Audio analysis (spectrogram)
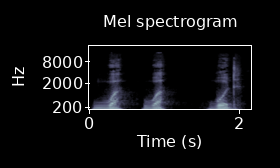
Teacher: Wood is just the mouth, wood, with no vibration in the throat, w, wood.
